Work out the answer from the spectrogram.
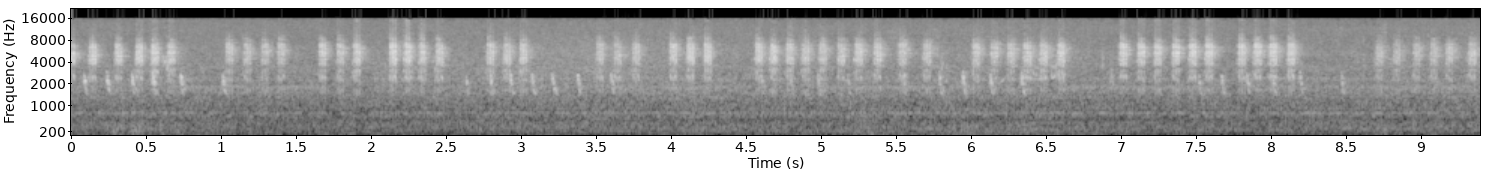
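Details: Male Sedge Warbler on a treetop at the edge of a reedbed marsh, delivering short bursts of harsh, scratchy chatter, each about half a second long, separated by brief pauses.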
